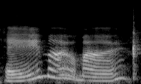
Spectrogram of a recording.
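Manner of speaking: high, bright hey; excited greeting. Real, not acted. Host welcoming a chat viewer, excited. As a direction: greet the newcomer with a lift.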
